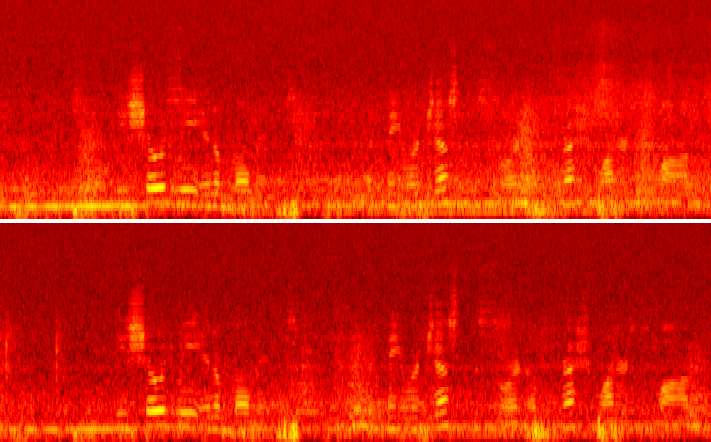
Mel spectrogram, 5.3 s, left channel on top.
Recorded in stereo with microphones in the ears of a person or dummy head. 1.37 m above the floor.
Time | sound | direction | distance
0.9 | a man speaking | 5° right (ahead or behind) | ?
